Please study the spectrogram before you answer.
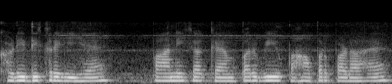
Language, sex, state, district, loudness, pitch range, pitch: Hindi, female, Chandigarh, Chandigarh, -15 LUFS, 165-175 Hz, 170 Hz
